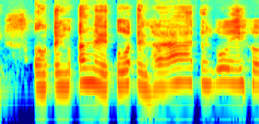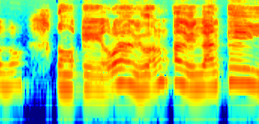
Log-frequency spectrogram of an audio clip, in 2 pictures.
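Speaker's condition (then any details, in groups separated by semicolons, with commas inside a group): Moebius syndrome, congenital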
